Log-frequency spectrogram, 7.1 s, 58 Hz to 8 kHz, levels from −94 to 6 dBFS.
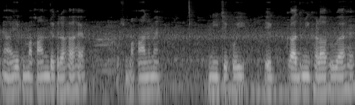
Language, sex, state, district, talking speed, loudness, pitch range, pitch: Hindi, male, Uttar Pradesh, Budaun, 135 wpm, -33 LUFS, 110-115 Hz, 110 Hz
